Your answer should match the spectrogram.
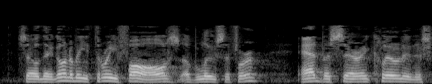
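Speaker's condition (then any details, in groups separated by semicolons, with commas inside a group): No condition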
